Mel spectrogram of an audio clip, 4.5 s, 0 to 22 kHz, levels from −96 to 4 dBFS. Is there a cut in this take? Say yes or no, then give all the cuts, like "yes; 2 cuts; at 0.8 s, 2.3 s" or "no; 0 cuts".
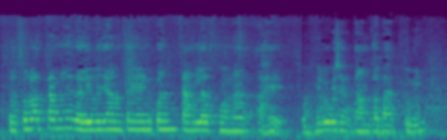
yes; 1 cut; at 3.0 s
